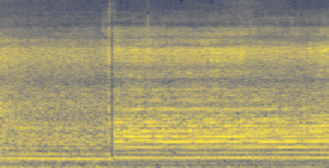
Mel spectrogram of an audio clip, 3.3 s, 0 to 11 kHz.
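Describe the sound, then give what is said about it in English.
Loud engine roar from a 2017 991 Gen 2 RSR flat-six race car, a dense, steady drone broken once by a brief sharp dip before it resumes at full strength. “Is that a flat six? Is that a 17 RSR 991 Gen 2? Yeah. Loud one.”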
